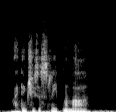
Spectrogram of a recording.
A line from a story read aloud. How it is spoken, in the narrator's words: said Sonya softly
